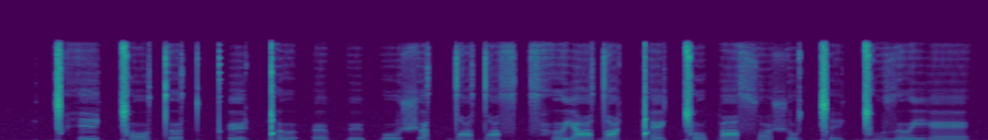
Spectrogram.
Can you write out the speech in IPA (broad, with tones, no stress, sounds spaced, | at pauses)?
ǀʰ i˥ ǀ o˩ t ɯ˥ t pʼ y˥ ǃ ɯ˩ ʔ ø˩ p y˩ p u˧ ʃ ɯ˥ t dˤ e˩ dˤ ɑ˧ sˤ t͡sʰ ɯ˥ j i˧ dˤ i˥ ǃ e˧ ǀ u˥ p e˧ sˤ u˩ ʃ u˧ ǀ i˩ ɡ͡ǀ o˩ z ɯ˥ j e˧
